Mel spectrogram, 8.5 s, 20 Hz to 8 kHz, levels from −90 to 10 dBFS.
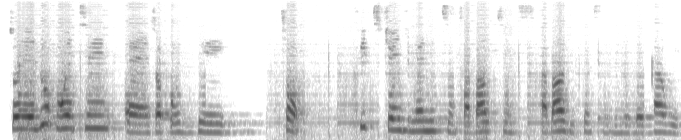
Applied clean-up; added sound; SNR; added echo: neural separator model SepFormer DNS4.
